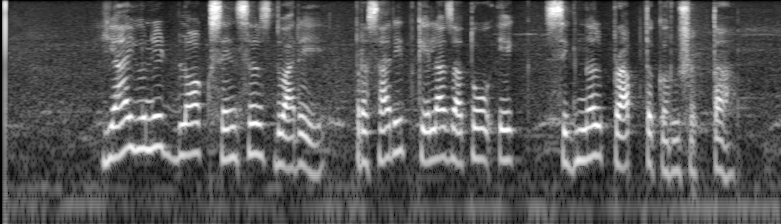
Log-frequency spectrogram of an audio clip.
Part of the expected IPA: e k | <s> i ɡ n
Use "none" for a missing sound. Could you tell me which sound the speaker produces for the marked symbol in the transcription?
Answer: s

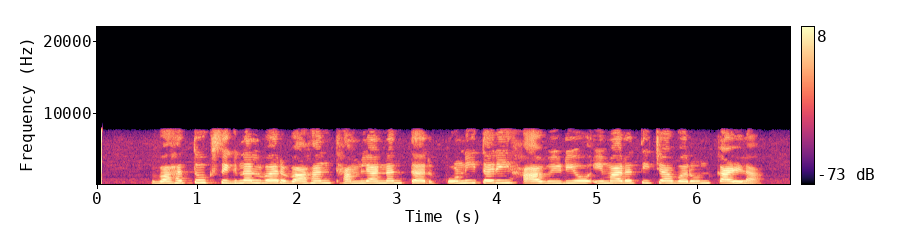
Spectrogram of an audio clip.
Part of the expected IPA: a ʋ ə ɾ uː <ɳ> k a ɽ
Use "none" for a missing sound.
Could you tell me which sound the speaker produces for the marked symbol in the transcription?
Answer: n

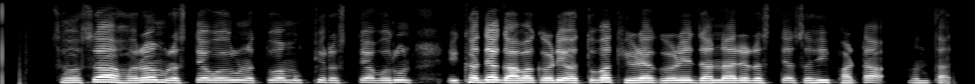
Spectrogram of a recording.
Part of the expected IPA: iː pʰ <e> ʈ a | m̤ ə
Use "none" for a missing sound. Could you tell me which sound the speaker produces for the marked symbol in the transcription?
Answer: a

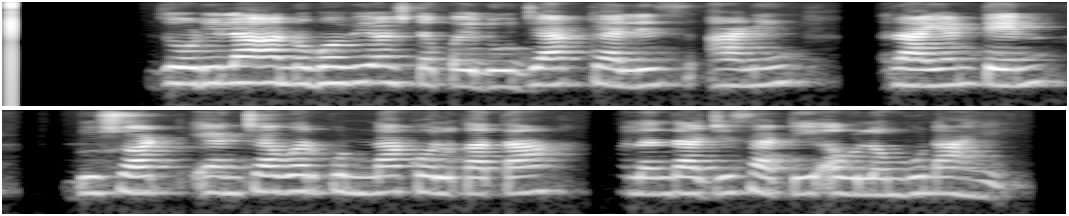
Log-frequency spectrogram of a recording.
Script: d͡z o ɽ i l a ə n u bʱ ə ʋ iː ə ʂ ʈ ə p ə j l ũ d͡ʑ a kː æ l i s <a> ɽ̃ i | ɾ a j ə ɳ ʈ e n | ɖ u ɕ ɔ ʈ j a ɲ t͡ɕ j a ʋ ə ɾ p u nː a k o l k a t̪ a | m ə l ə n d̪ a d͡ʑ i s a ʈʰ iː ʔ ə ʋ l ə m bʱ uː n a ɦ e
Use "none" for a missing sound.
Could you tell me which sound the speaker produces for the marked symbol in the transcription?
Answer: a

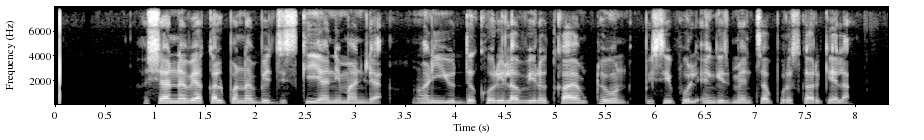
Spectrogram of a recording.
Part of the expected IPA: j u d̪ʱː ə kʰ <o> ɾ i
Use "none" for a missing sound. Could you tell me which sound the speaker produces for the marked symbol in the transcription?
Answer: o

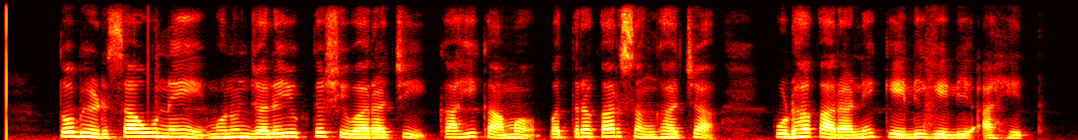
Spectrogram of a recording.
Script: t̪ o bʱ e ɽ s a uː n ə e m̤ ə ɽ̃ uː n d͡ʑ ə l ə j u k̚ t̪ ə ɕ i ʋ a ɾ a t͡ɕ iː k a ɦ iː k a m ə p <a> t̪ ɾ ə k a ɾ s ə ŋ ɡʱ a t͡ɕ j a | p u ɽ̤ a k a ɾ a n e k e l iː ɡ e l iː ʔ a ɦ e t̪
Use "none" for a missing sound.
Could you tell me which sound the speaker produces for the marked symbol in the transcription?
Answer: ə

